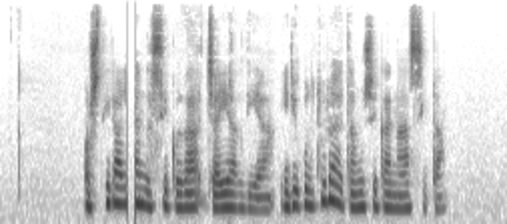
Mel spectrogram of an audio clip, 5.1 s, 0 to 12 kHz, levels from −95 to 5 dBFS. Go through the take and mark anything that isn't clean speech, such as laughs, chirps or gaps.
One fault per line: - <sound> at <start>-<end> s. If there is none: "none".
- dropout at 1.3-1.4 s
